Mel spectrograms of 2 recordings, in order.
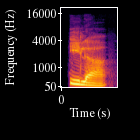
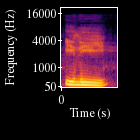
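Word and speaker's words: إلى: If we found it without dot, we don't give it e sound. We don't pronounce it like this. We pronounce it like a. The most common example for it is ila.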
